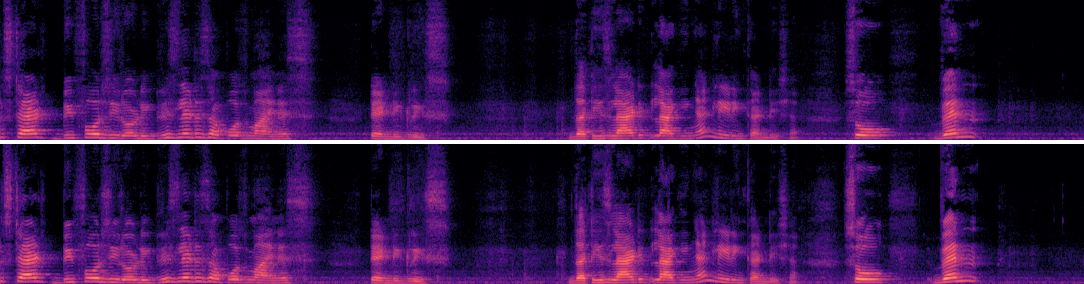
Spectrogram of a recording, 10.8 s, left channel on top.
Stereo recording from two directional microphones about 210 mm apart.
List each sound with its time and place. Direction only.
0.0 s a woman's voice: 30° right (ahead or behind)
5.7 s a woman's voice: 30° right (ahead or behind)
